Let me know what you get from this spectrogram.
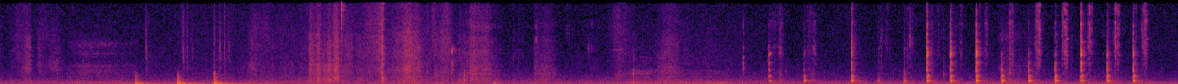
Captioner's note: tapping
